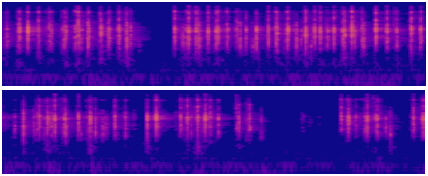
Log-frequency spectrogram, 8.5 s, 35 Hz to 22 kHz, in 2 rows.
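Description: Both hands type continuously with their fingertips on a dark Maja mechanical keyboard with white PBT keycaps and a PE foam mod. Rapid, bright, short clacks centred around 2.4 kHz run in dense bursts, with brief pauses near 1.5 and 7 seconds.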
